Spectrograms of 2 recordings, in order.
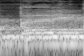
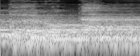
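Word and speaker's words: وبارك: Jangan wa barik, wa barokah wa salam.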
